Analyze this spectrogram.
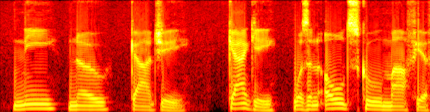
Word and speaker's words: Nino Gaggi: That reputation reached Nino Gaggi, a Gambino capo, pronounced Nee-no Gah-gee.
